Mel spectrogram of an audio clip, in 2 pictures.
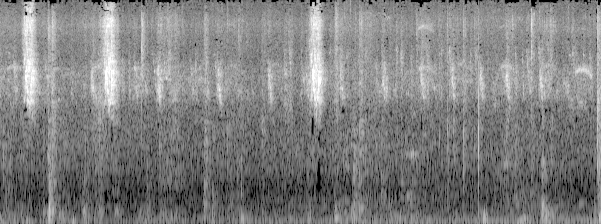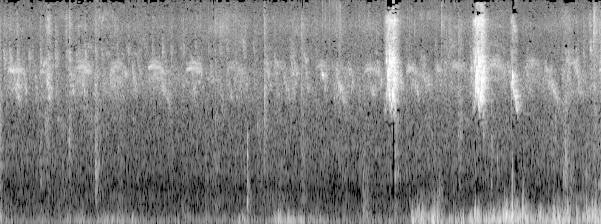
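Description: Small birds chirping and twittering throughout, with a few short, louder chirps standing out. A low rumbling noise on the microphone comes in near the end.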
